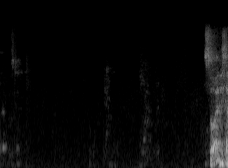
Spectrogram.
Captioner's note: pause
